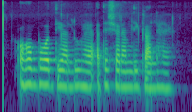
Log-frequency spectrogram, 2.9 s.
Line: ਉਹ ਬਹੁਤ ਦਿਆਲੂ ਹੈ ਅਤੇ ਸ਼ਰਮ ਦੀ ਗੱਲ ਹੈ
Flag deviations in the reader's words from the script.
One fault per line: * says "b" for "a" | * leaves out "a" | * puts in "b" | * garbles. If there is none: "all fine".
all fine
